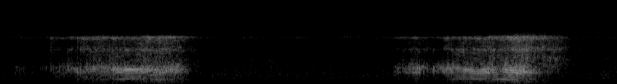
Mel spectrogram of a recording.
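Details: Two loud, rattling snores about four seconds apart, each over a second long, with quiet between; ordinary snoring during sleep.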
